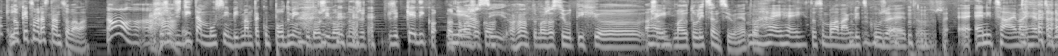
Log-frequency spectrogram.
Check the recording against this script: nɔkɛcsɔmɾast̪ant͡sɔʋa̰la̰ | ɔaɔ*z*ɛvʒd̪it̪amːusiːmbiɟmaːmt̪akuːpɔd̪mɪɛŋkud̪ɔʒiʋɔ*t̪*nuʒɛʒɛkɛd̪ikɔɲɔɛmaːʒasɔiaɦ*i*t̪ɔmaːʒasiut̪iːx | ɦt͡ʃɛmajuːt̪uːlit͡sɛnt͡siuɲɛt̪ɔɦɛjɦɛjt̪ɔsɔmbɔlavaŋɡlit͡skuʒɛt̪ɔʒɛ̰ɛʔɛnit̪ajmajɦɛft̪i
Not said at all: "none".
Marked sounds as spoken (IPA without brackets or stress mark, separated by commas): ʒ, t̪, a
